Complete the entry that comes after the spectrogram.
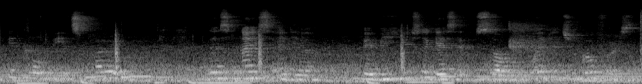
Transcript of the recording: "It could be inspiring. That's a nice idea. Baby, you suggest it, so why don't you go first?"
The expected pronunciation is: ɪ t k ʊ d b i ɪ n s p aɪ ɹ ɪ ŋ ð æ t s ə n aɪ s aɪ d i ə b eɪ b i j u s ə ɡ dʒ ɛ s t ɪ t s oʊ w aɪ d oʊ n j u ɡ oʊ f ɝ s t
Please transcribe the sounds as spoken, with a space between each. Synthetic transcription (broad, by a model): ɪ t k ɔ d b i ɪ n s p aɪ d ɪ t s ə n aɪ s aɪ d i ə b eɪ b i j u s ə ɡ ɛ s ɪ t s oʊ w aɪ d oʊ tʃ j u ɡ oʊ f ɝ s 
